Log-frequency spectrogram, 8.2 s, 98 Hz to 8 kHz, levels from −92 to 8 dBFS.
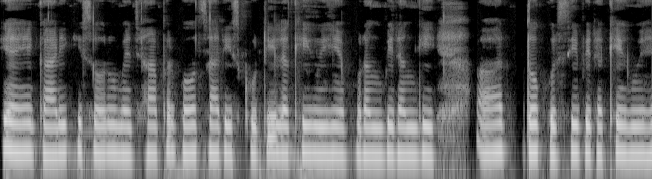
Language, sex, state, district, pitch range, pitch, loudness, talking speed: Hindi, female, Jharkhand, Ranchi, 175-185 Hz, 180 Hz, -16 LUFS, 170 wpm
